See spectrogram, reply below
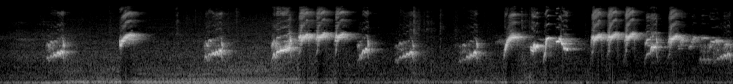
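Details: Training song of a red-whiskered bulbul in ché style, used to prompt birds to sing fast for café singing sessions: scattered single whistled notes at first, then dense rapid runs of bright, slurred, chirpy phrases.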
